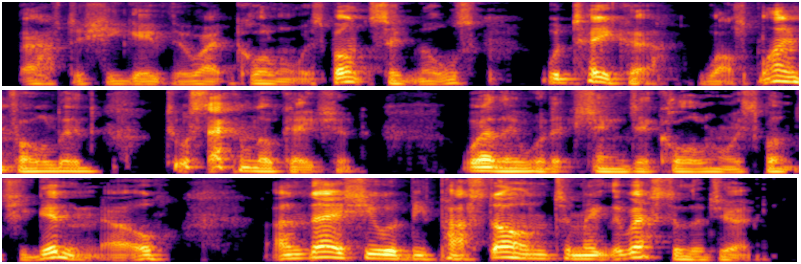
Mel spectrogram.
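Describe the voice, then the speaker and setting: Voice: medium pitch, slightly rough. A narrator reading scripted fiction, telling the story in the third person.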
